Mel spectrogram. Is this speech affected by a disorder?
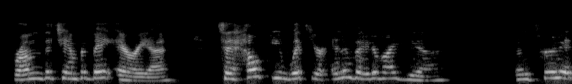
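No.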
